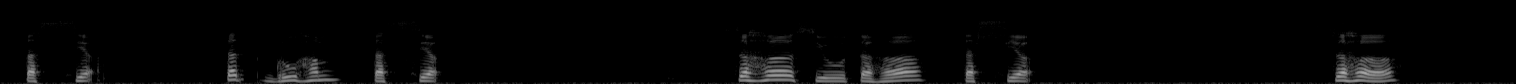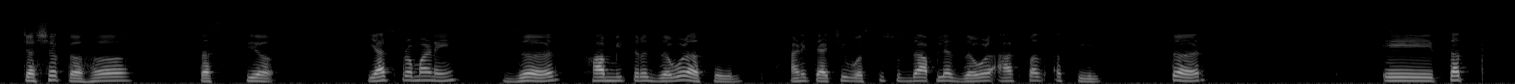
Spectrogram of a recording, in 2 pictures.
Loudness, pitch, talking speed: -36 LUFS, 145 Hz, 50 wpm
